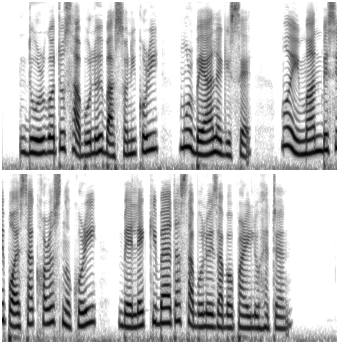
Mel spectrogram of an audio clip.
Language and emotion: Assamese, sad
